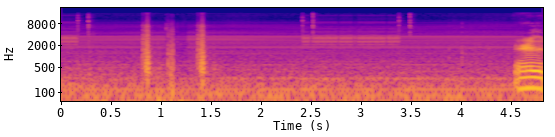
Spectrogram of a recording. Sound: footstep noises!

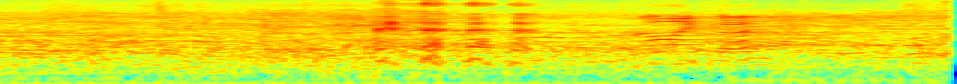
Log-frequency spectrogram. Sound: laughing

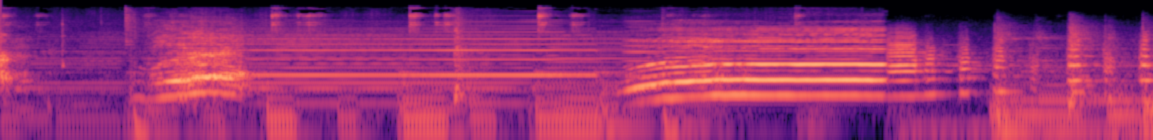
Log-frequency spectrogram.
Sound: vomiting; happy music

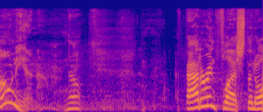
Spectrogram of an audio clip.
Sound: laughing

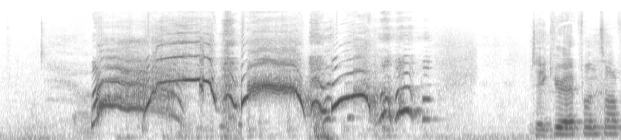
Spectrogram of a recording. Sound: screams

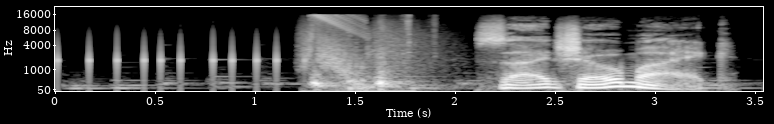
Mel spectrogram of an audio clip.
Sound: image whooshing

